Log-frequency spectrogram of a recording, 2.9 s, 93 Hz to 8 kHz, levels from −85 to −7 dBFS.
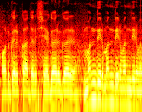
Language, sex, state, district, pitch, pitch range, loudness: Hindi, male, Rajasthan, Bikaner, 110 Hz, 105-120 Hz, -15 LUFS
